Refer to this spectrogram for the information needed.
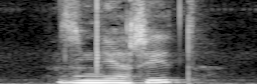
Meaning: to measure
- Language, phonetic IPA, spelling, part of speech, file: Czech, [ˈzm̩ɲɛr̝ɪt], změřit, verb, Cs-změřit.ogg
